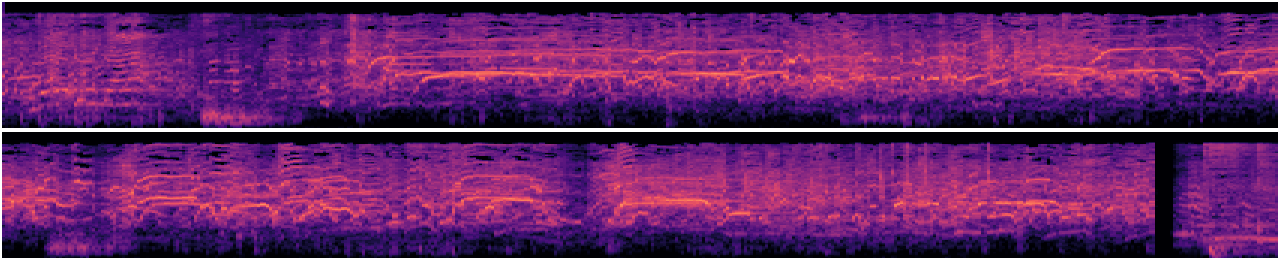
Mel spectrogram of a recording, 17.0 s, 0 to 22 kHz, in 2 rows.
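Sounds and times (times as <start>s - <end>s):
crowd shrieking and cheering: 0.0s - 17.0s.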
